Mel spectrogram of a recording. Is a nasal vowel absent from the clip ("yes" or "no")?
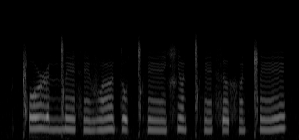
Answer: no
